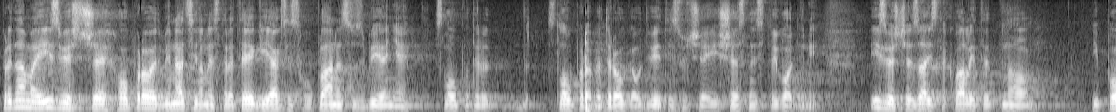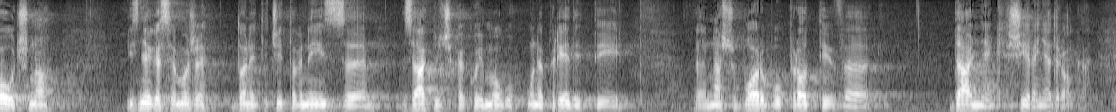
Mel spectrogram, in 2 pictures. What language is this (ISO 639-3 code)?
hrv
